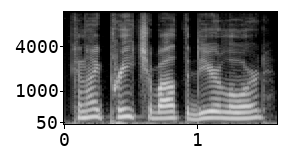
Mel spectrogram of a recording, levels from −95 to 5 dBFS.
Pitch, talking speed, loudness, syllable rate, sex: 190 Hz, 265 wpm, -15 LUFS, 5.4 syllables/s, male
